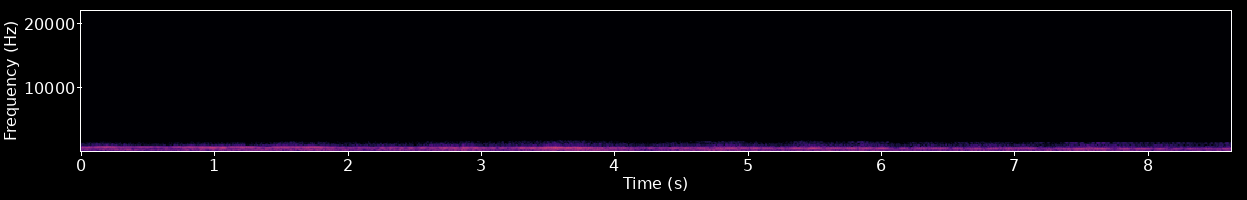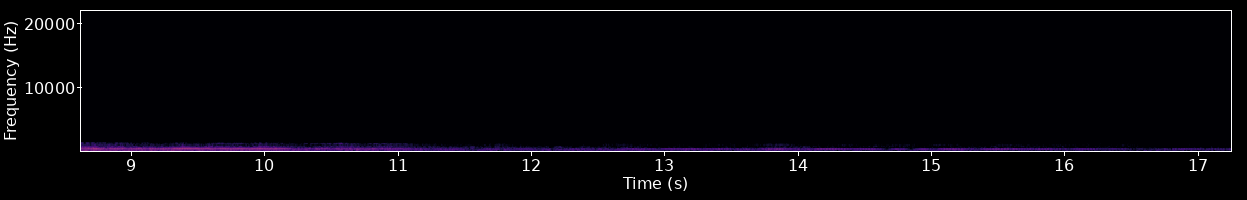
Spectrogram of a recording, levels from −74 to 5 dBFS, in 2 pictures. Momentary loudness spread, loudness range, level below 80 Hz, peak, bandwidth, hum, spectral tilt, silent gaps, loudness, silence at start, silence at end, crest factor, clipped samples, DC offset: 19 LU; 17 LU; -66 dBFS; -24 dBFS; 15 kHz; none; -9.5 dB/octave; none; -42 LUFS; 0 s; 0 s; 18 dB; under 0.1%; under 0.1%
